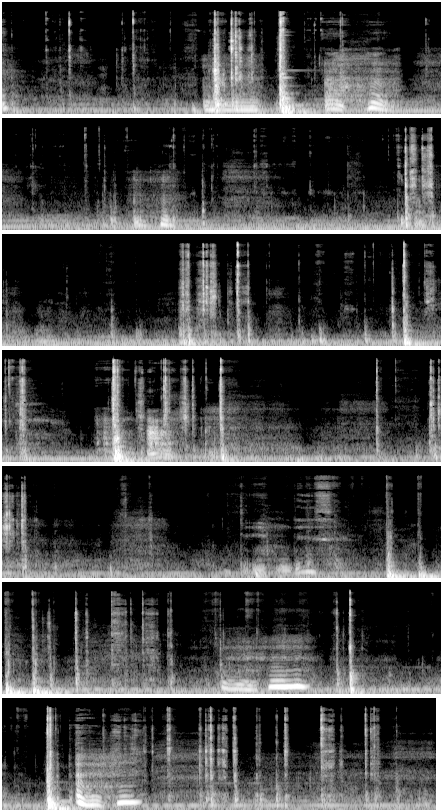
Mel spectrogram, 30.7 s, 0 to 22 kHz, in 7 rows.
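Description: Hand tools clinking on the steering-lock housing and shaft of a BMW E39 steering column: a screwdriver and a wrench work on the shaft and its retaining ring, making irregular metallic clicks, taps and scrapes.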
